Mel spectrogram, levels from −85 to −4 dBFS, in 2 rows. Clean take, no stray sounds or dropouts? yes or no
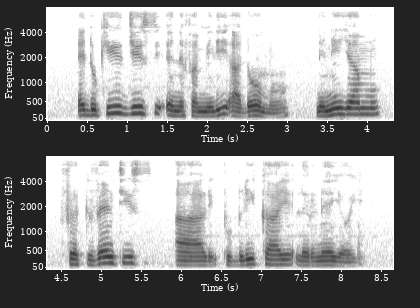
yes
